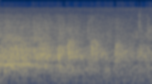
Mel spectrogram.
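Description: A crowd at a Kenyan girls' high school thanksgiving event breaks into dense, sustained applause that slowly thins out over two seconds.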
